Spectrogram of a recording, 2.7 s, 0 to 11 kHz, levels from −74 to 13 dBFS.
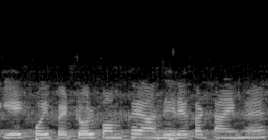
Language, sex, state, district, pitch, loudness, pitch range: Hindi, male, Chhattisgarh, Raipur, 245 Hz, -13 LUFS, 235-250 Hz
